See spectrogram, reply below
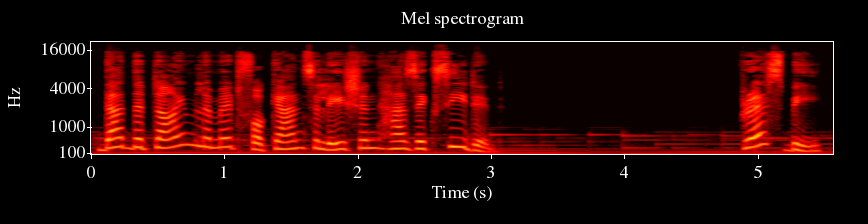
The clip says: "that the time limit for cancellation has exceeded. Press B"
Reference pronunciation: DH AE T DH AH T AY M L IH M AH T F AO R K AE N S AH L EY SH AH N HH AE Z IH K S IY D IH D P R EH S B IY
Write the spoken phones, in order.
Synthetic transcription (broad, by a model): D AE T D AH T AY M L IH M AH T F AO R K AE N S AH L EY SH AH N HH AE Z IH K S IY D IH D P R EH S B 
